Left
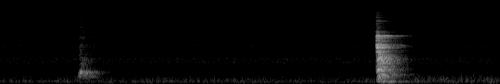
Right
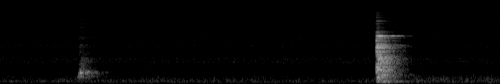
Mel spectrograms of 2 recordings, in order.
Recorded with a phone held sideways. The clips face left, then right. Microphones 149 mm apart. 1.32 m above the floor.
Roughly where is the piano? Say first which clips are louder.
Right 1 dB; right.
